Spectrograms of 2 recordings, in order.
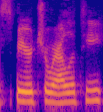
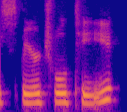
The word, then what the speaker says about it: SpiritualiTEA: my Tick Tock bio pronounced like spirituality because so many people were calling me spiritual tea so thank you for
